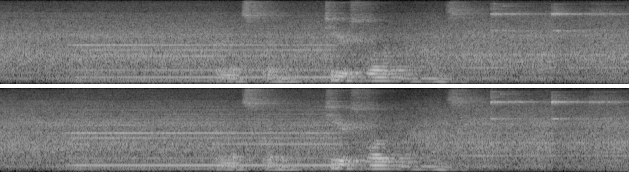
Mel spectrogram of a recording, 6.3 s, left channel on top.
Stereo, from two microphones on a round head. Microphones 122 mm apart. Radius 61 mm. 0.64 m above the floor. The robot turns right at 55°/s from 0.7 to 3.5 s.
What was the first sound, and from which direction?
A man speaking, 5° left.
